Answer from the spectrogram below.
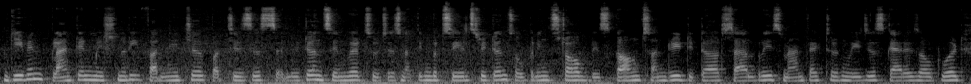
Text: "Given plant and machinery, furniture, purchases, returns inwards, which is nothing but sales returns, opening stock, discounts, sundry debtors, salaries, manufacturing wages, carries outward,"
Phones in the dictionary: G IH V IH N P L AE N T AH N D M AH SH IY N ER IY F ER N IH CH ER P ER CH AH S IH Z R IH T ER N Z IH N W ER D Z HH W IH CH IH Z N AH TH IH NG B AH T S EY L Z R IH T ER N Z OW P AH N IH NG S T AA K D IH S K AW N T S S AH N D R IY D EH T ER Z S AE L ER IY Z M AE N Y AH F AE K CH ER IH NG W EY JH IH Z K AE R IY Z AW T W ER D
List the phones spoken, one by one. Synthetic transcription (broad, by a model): G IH V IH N P L AE N T AH N D M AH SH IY N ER IY F ER N IH CH ER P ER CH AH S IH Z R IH T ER N S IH N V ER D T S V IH CH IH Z N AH T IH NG B AH T S EY L S R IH T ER N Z OW P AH N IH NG S T AA K D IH S K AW N T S S AH N D R IY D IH T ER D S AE L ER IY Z M AE N Y AH F AE K CH ER IH NG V EY JH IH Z K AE R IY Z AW T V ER D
